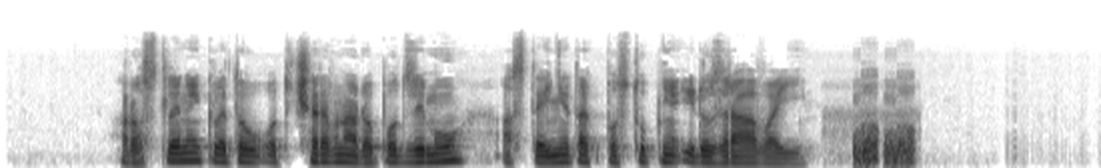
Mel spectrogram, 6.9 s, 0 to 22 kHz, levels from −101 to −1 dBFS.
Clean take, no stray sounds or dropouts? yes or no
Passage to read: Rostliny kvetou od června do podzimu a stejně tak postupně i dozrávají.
no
